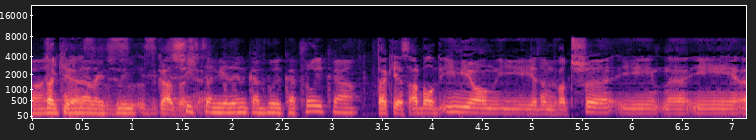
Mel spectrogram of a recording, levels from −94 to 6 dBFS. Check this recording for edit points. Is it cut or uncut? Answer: uncut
